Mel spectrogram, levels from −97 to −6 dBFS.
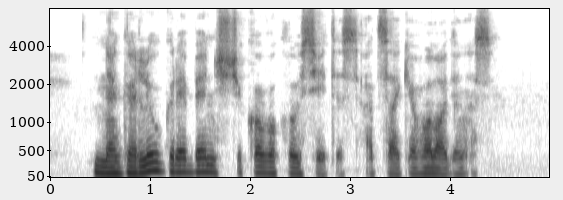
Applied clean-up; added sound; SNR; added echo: none; none; none; none.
